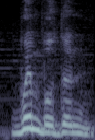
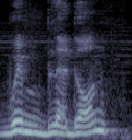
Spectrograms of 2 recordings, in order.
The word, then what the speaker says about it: Wimbledon: his JCB to Wimbledon that's another than Wimbledon not win bled on boots anyway Michael J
